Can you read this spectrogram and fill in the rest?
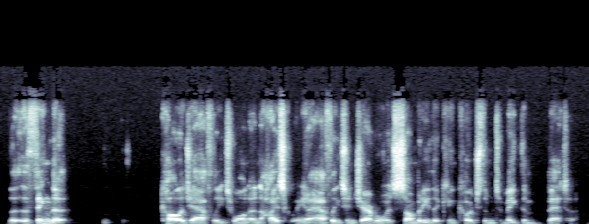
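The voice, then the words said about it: Softened hybrid British accent. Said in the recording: “my accent was a lot more pronounced than it is now, where it's kind of this hybrid softened accent”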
